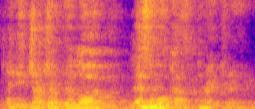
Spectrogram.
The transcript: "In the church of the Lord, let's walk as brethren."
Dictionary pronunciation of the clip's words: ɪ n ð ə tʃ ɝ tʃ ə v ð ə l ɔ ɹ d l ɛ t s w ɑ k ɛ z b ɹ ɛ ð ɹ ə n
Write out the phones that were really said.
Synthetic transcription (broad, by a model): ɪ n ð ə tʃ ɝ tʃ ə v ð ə l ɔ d l ɛ t s w ɑ k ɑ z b ɹ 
